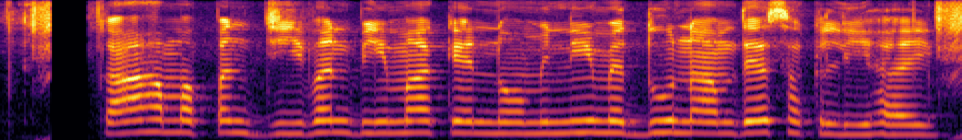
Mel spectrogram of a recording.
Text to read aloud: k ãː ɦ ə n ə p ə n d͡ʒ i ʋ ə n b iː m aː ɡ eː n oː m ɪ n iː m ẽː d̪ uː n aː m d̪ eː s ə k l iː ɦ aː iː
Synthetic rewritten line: k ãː ɦ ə m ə p ə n d͡ʒ iː ʋ ə n b iː m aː k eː n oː m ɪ n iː m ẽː d̪ uː n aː m d̪ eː s ə k l iː ɦ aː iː

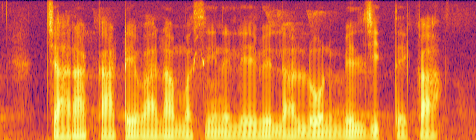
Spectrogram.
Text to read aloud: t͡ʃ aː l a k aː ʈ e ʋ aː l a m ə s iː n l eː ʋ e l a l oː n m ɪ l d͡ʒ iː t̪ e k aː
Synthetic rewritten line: t͡ʃ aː ɾ a k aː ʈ e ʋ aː l a m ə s iː n l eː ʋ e l a l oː n m ɪ l d͡ʒ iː t̪ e k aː

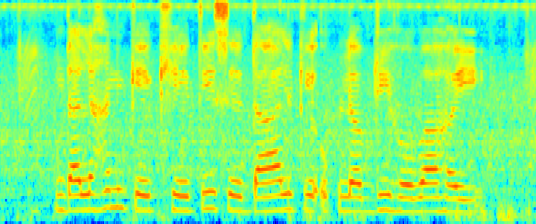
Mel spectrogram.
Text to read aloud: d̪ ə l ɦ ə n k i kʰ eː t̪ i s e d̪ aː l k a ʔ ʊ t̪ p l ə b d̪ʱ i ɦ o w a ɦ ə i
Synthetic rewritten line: d̪ ə l ɦ ə n k e kʰ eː t̪ i s e d̪ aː l k e ʔ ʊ p l ə b d̪ʱ i ɦ o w a ɦ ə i

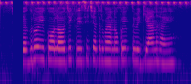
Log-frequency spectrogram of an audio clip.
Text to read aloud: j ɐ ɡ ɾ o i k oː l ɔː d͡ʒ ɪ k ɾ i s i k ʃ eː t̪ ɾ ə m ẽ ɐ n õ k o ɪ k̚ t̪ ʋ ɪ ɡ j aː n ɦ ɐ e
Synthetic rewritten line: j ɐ ɡ ɾ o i k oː l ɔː d͡ʒ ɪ k ɾ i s i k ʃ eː t̪ ɾ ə m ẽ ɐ n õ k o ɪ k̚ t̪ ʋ ɪ ɡ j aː n ɦ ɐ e

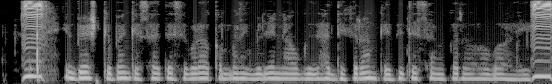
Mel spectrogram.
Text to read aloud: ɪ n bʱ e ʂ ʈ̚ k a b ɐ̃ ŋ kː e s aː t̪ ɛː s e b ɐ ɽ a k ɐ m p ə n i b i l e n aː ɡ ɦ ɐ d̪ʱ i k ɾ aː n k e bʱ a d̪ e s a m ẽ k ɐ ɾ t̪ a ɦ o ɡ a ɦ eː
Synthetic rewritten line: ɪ n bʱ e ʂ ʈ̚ k e b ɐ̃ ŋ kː e s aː t̪ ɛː s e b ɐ ɽ a k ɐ m p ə n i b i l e n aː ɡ ɦ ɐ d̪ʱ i k ɾ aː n k e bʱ i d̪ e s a m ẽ k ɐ ɾ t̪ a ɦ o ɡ a ɦ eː

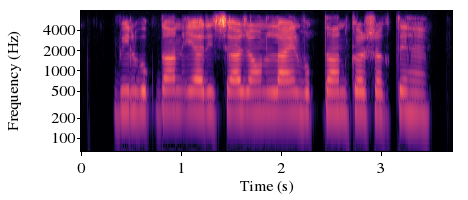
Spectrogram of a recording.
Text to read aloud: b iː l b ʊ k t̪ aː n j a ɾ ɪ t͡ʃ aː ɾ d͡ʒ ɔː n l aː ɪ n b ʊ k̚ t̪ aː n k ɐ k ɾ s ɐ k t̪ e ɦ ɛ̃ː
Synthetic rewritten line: b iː l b ʊ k d̪ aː n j a ɾ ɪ t͡ʃ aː ɾ d͡ʒ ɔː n l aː ɪ n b ʊ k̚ d̪ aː n k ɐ ɾ s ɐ k t̪ e ɦ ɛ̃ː

